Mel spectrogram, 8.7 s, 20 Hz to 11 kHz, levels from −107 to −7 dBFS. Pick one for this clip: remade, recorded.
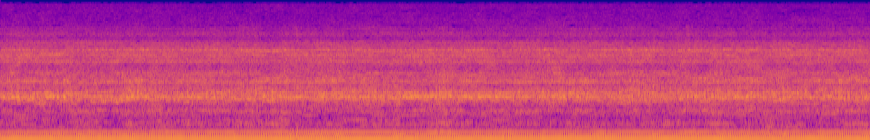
remade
